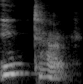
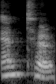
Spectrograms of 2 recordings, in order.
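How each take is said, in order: First: The first vowel sounds like 'i' in bid. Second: The first vowel sounds like 'e' in bed. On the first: The speaker calls it wrong. "Not ইন্টার" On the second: The speaker calls it right. "হয়ে যাবে এন্টার"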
